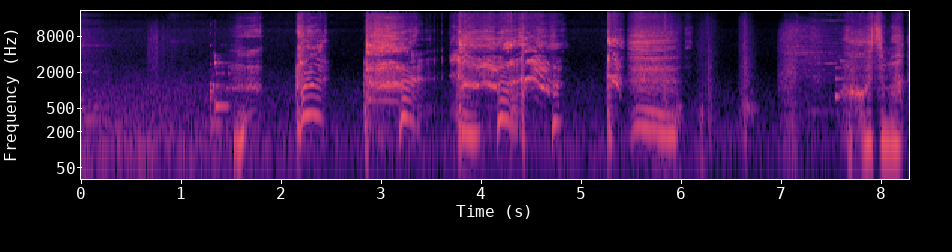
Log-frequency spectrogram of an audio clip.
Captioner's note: coughing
